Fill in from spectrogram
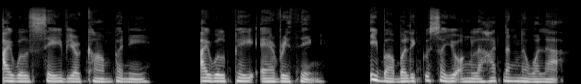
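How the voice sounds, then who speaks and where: A woman voicing a wealthy, determined young man who stays steady and unshaken, in a storybook drama. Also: mid-range voice, moderate pace, no echo, studio quality, voice pushed down, lightly acted.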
